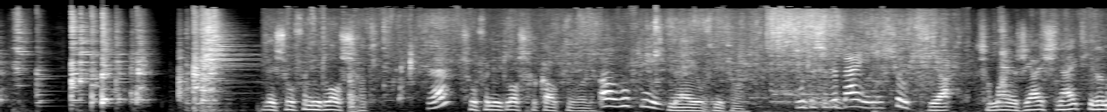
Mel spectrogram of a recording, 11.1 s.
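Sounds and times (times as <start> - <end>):
potatoes tumbling into a cooking pan: 0.0 - 11.0
speech: 2.6 - 11.0.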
